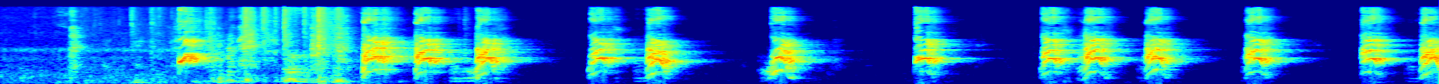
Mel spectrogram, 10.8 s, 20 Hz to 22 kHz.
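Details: Pomeranian named Sam barking continuously, recorded 7 October 2015: a rapid jumble of yaps in the first seconds, then sharp, high barks in pairs and singles about every half second to a second.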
